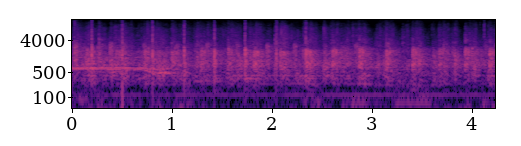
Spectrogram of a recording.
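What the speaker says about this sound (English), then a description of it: "Would you folks be willing to stand up so we can give you another full round of applause?" Audience applause for the 2023 Summer Fishtrap Scholars at a fellows reading event, a full room clapping steadily and loudly for several seconds with no one speaking over it.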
